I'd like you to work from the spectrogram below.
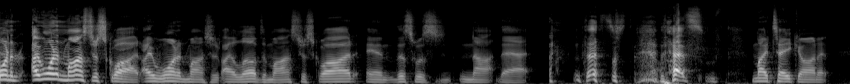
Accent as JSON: {"language": "English", "area": "Atlanta and Alabama", "region": "the South", "country": "United States", "said": "we're from the South. Like, I'm from Atlanta and Alabama, so originally"}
